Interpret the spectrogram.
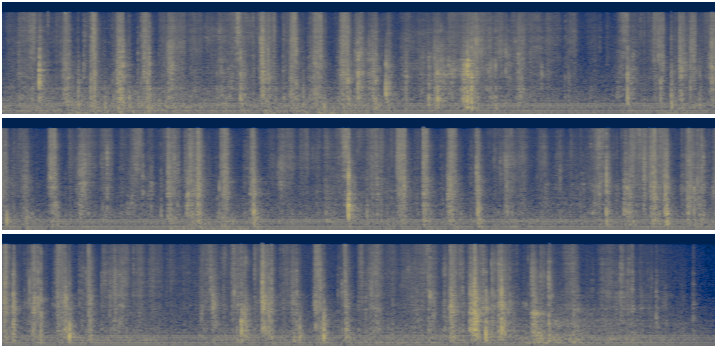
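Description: A deck of scripture cards shuffled by hand: rapid, irregular papery clicks and taps throughout. Near the end a card is drawn and laid down on the table.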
